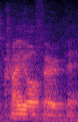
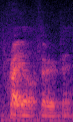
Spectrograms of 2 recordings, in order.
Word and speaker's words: cryotherapy: your career-wise sports i repeat how would you pronounce it so it's cryotherapy c-r-y-o therapist or cryotherapy so okay basically we're split into two and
